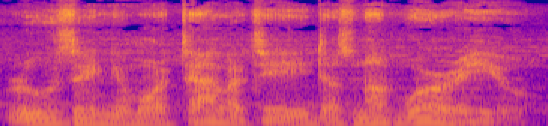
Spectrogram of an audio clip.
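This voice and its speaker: An actor voicing a solemn, stoic, ageless guardian of time in a video game, formal and measured with a gravelly voice. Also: male voice, low-pitched, a little mellow, soft background music.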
